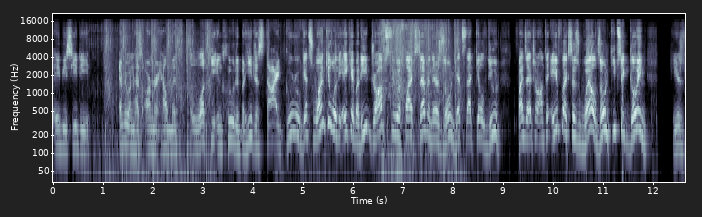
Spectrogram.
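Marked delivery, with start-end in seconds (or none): 4.6-11.9 esports caster. Real, not acted. Caster calls fast kills.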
